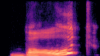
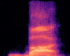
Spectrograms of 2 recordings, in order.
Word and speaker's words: but: Boat? Is it boat? I don't know the sound. The pronunciation, you mean? Yeah. But. Bout. No, But. it is not boat. It is not bout. It is but. But.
